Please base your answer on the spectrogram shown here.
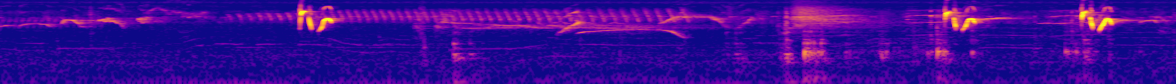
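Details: Oriental magpie-robin in full song, used as therapy to make other magpie-robins agitated and spread their tails: clear whistled phrases with sweeping, slurred notes and short harsh bursts, separated by pauses, over a faint low hum.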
